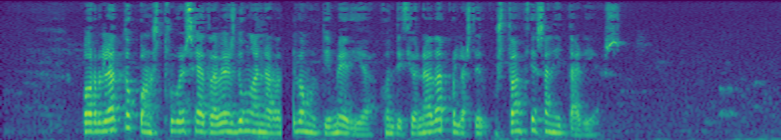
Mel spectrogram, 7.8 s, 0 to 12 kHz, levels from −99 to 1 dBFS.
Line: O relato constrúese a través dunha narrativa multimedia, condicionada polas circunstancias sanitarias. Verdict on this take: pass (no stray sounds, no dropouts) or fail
fail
